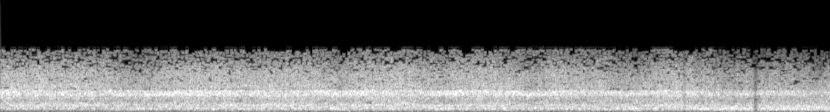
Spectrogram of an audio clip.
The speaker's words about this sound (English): That sound you hear is a tremendous water spout that has just been sighted by Jack Armstrong and Uncle Jim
